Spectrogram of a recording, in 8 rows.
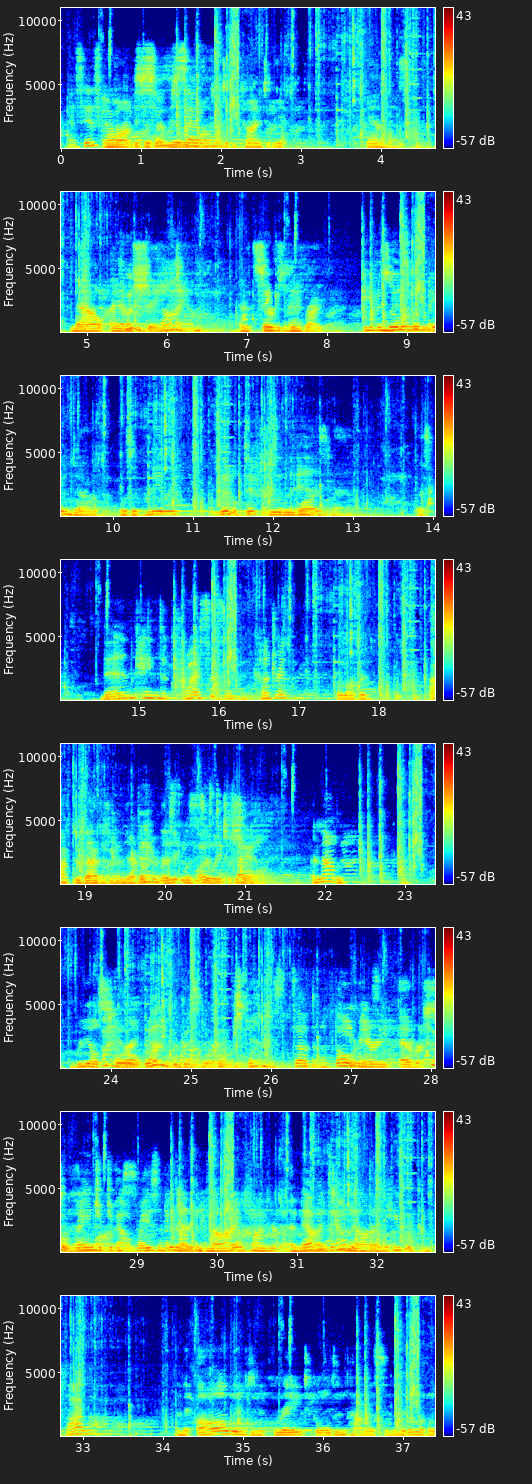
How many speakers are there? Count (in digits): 2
